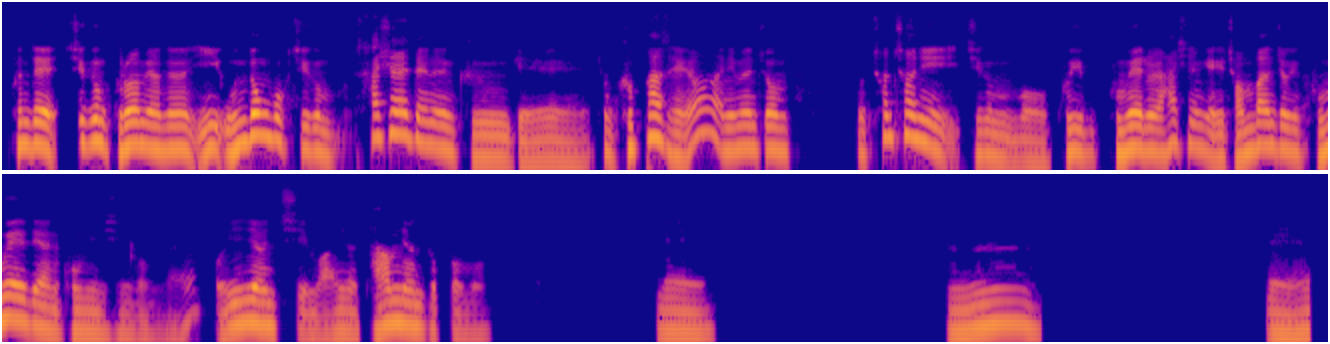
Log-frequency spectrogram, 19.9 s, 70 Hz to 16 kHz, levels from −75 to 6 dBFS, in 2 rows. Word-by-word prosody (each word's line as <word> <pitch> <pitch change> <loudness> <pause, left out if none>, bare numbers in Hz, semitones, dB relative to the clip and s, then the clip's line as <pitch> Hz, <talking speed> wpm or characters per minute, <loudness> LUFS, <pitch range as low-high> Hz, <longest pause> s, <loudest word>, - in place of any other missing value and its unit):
근데 165 -2 +4
지금 175 -2 +1
그러면은 145 -2 +4
이 130 +8 +1
운동복 180 +6 +5
지금 135 -5 -2 0.2
사셔야 215 +2 +2
되는 160 -8 0
그게 95 -5 -3
좀 130 - -6
급하세요? 150 - +1
아니면 150 0 +1
좀 140 -2 +1 0.5
뭐 120 - -7
천천히 205 - 0
지금 120 -2 -4
뭐 95 -4 -5
구입 130 -1 -2
구매를 140 0 +4
하시는 165 -2 -3
게 110 -5 -1
전반적인 140 +3 +1
구매에 145 +4 +2
대한 110 -7 -1
고민이신 90 -3 -6
건가요? 75 - -14
뭐 - - -7
1 130 +3 +1
년 130 -3 +3
치 95 -5 -11
뭐 85 -1 -8
아니면 95 -1 -5
다음 130 +6 +1
연도 115 -4 -2
거 95 - -12
뭐. 85 0 -13 1.3
네. 95 -2 -5 1.8
음. 120 +3 -2 1.7
네. 95 0 -4
130 Hz, 235 characters per minute, -23 LUFS, 100-150 Hz, 1.8 s, 운동복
